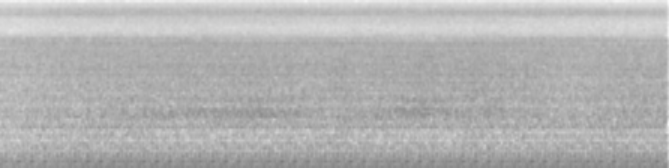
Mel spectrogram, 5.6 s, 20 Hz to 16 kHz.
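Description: Small airbrush compressor running with a steady, pulsing hum, while the airbrush sprays paint at about 20 PSI with a light hiss.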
